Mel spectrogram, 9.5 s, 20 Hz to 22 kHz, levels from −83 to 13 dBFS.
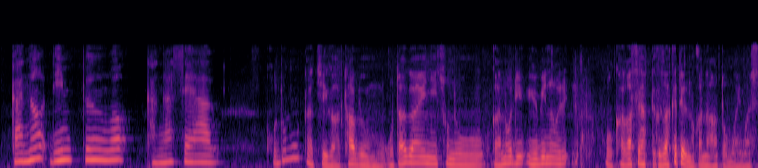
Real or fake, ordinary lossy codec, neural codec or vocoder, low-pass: fake; AAC, 48 kbps; codec, 16 kHz, 8 kbps, FunCodec, trained on Chinese and English, 25 frames a second; 7.2 kHz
